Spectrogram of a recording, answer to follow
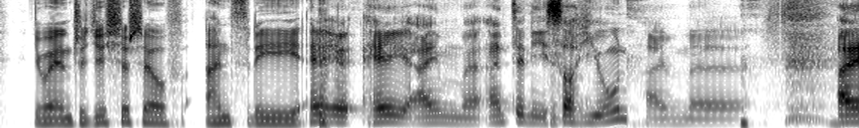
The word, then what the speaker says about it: Anthony: So before we hit record, Anthony was telling us his preferred way to pronounce his first name is Anthony. That's the way my mother calls me.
